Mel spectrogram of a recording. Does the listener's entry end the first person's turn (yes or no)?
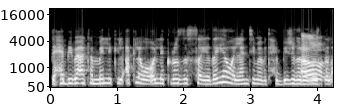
yes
